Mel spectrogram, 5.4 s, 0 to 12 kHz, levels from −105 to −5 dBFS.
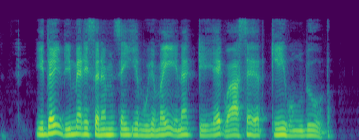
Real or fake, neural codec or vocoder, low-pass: fake; codec, 16 kHz, 0.5 kbps, FunCodec, trained on LibriTTS, 25 frames a second; 7.2 kHz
